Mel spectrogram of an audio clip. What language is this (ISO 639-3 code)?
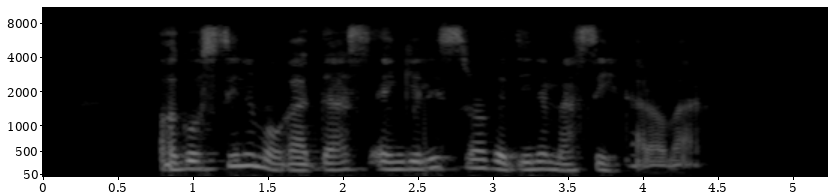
fas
